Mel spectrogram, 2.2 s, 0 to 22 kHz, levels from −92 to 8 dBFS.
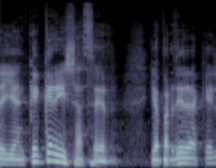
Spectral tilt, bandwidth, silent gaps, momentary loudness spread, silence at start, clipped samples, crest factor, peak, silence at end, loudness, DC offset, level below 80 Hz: -5 dB/octave; over 20 kHz; none; 8 LU; 0 s; under 0.1%; 18 dB; -8 dBFS; 0 s; -25 LUFS; under 0.1%; -62 dBFS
